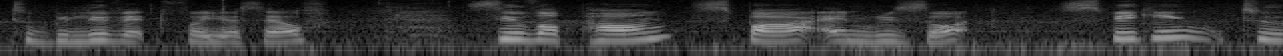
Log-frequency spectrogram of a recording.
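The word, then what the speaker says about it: Silver Palm: okay cool so we're here at uh the silva palm spa and resort is that how to say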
